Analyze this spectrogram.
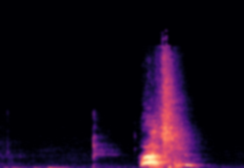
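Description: A single loud sneeze bursts out after a brief sharp inhale, its breathy hiss lasting about half a second before cutting off into quiet.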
